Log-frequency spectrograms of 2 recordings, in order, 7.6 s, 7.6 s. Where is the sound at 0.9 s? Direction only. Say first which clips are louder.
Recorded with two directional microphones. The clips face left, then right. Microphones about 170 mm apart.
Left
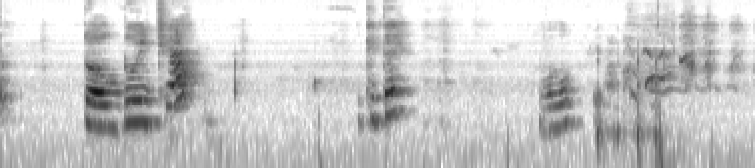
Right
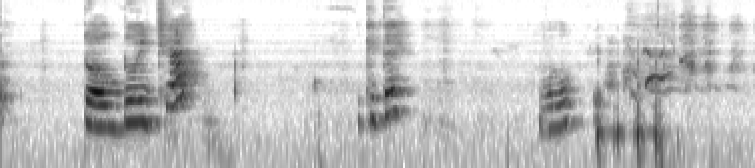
Right 2 dB; 15° right (ahead or behind).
